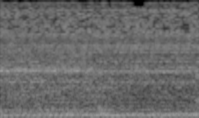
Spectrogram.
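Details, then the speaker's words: Suzuki Samurai on its first drive after restoration work, idling in neutral, clutch pedal pressed and released: smooth, even low idle with no ticking, chatter or grinding, same in and out; normal idle despite a worn groove the owner noted. "in, out. To me it sounds about the same."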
